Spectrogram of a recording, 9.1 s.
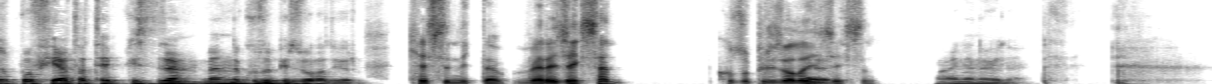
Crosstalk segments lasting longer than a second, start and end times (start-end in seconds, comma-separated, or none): none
